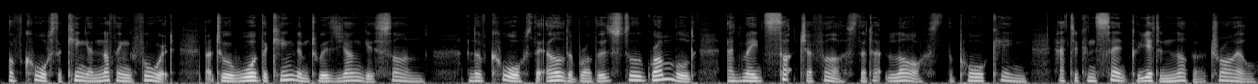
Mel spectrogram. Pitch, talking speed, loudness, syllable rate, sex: 160 Hz, 205 wpm, -19 LUFS, 5.0 syllables/s, female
